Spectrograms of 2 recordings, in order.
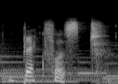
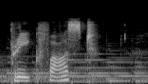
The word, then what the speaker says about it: breakfast: hotel next word is breakfast breakfast not break fast break first breakfast this is something we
